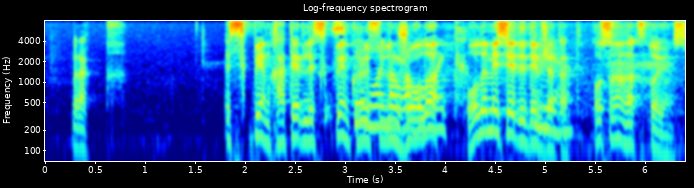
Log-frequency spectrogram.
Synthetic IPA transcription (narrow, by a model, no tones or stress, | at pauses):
bɪɾɑq̚ | ɪsɪ̥k̚pe̞ɴqʰɑt̪e̞ɾlɪsɪ̥k̚pe̞ŋkʲʰʏɾesud̪ɪŋʒo̞lˠəwo̞lˠe̞me̞se̞d̪ɪd̪e̞pʒɑɑ̰d̪əwo̞səʁɑɴqʰɑt̪əst̪əojə̰ɴəz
